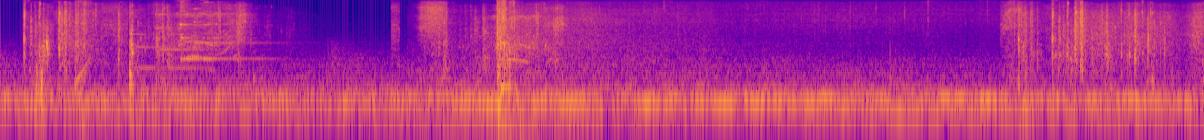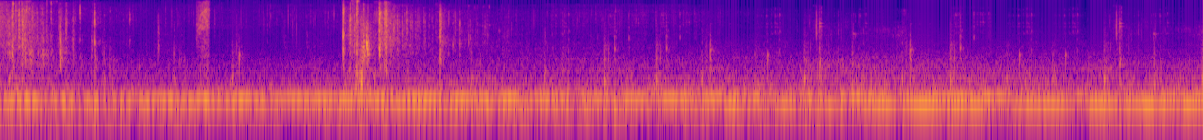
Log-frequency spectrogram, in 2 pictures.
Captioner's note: gunfire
